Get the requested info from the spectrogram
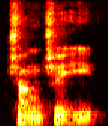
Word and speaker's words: Shang-Chi: So after uh, Black Widow on September 23rd, I am not uh, reading this from memory, by the way, um, is Shang-Chi, I believe it's pronounced now, and The Legend of the Ten Rings.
